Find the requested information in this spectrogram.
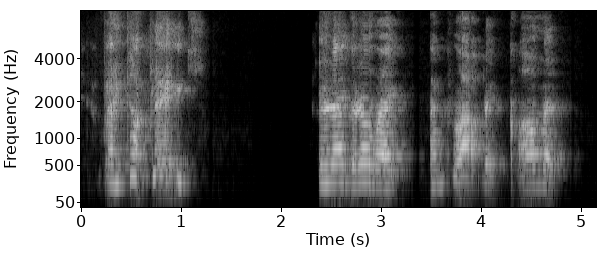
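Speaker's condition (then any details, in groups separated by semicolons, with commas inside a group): Cerebral palsy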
